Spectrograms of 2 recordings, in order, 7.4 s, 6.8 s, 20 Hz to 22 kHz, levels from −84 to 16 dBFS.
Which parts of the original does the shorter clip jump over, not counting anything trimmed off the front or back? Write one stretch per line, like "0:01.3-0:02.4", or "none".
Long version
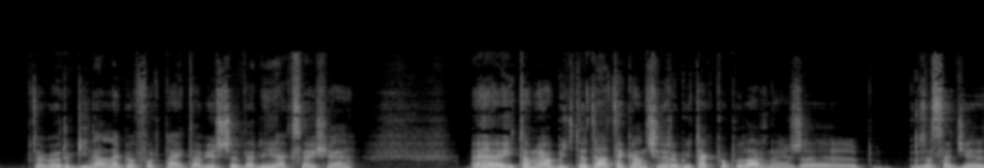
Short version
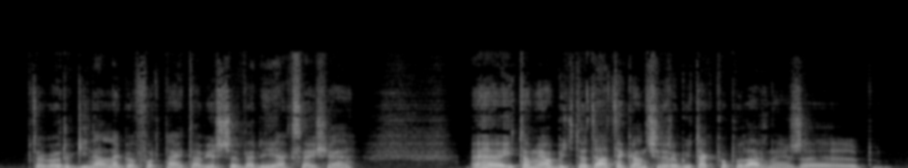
none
